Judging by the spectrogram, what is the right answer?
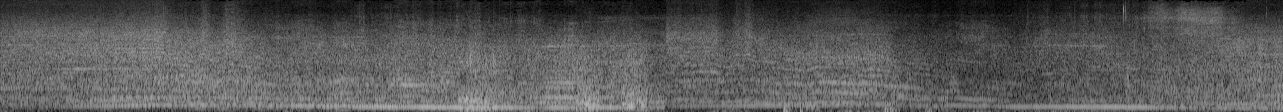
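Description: GTE-class supercars racing around the Nurburgring GP circuit, loud engines droning continuously with rising and falling pitch as several cars pass close by, with no talk over the noise.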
